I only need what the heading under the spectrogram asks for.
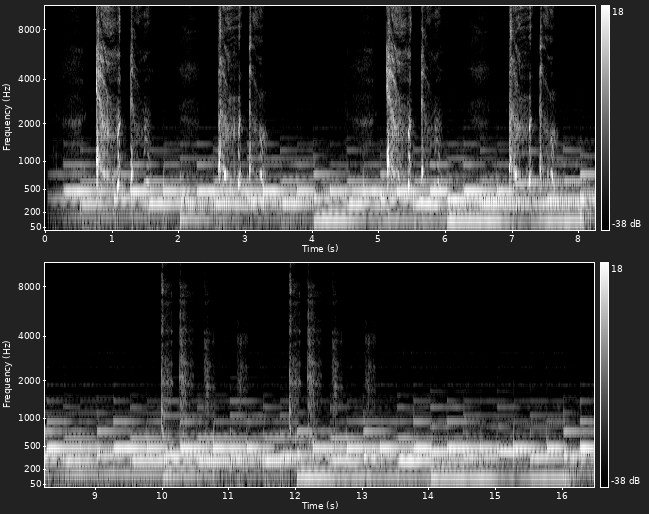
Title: whooping cough (Pertussis)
